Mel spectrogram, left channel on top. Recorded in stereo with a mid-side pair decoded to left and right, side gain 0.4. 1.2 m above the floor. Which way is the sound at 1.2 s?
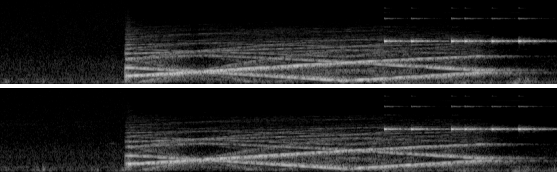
60° left.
